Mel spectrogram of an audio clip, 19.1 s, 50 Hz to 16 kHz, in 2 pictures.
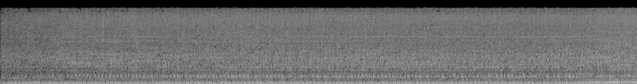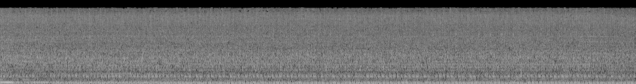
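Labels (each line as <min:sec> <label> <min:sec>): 0:00.0 An engine is running normally without revving. 0:19.1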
